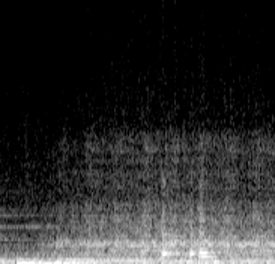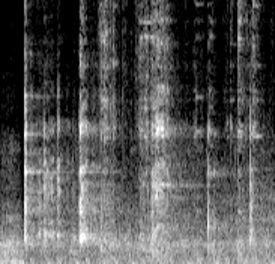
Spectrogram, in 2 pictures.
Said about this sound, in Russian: А пока Кошкину выпала малоприятная обязанность, он моет посуду на камбузе.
